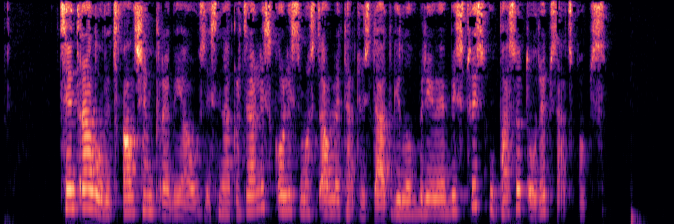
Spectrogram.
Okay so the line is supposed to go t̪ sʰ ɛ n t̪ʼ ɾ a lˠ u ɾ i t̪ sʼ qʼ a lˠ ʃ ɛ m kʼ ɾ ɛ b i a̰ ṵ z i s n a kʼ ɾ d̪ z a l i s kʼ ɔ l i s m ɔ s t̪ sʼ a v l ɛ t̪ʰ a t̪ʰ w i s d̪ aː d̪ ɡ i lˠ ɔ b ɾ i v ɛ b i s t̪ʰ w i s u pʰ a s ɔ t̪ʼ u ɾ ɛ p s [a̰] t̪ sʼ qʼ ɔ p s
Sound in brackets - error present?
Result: no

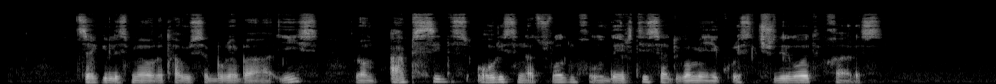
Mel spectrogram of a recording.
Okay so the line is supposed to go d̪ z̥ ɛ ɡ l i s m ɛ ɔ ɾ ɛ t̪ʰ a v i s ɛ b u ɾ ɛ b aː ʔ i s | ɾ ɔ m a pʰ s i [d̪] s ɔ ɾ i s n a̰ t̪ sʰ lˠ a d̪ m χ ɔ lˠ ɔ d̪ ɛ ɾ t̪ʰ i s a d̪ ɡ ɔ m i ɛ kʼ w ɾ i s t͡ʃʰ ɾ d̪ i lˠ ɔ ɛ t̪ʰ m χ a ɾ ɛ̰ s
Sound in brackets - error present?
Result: no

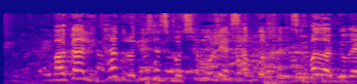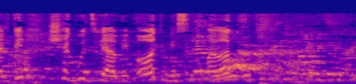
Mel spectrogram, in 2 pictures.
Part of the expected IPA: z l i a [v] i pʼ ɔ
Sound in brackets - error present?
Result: no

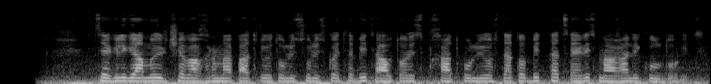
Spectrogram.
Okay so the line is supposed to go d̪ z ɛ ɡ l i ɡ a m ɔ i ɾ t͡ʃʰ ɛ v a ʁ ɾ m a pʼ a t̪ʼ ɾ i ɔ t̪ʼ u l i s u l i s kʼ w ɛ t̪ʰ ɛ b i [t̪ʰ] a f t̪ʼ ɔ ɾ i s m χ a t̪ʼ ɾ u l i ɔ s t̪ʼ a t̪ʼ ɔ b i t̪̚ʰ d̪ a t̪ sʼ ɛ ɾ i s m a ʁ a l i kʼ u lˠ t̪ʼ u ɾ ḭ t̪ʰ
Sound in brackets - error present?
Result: no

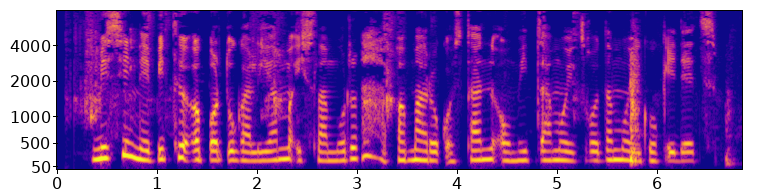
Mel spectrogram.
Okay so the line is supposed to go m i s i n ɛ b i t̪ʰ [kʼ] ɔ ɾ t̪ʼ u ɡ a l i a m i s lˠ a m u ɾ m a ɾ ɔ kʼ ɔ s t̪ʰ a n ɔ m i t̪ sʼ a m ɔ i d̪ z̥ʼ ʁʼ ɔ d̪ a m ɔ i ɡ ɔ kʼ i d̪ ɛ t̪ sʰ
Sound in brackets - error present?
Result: yes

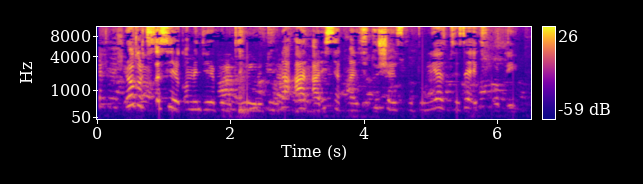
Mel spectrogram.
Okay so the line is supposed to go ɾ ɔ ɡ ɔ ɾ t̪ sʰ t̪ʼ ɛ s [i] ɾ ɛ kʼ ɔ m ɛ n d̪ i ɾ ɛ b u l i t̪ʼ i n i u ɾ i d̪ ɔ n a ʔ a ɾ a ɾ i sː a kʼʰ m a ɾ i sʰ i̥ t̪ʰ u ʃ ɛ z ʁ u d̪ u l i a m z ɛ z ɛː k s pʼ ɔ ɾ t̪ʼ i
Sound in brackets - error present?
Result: no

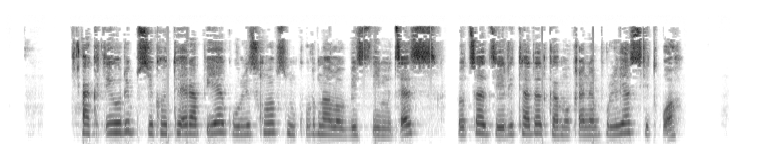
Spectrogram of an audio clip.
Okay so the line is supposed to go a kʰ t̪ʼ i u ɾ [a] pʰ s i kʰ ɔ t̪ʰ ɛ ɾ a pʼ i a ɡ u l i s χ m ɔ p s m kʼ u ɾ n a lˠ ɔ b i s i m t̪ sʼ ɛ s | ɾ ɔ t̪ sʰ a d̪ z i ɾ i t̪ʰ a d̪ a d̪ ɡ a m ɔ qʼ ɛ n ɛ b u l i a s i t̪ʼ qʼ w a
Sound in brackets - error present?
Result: yes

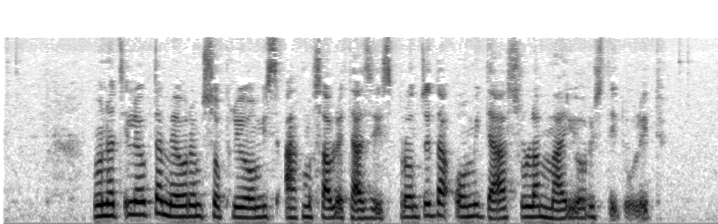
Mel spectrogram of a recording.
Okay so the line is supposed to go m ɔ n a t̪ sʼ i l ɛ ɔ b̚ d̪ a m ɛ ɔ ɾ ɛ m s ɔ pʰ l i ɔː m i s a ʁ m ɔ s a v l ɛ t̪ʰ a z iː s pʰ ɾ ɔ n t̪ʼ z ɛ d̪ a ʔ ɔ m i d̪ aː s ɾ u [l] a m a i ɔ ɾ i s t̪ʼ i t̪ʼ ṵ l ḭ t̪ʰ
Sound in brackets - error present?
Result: no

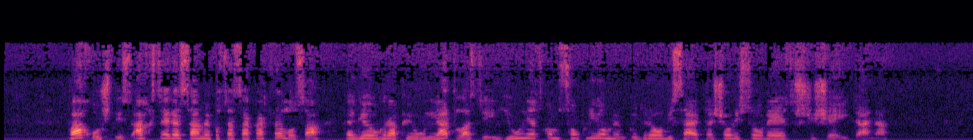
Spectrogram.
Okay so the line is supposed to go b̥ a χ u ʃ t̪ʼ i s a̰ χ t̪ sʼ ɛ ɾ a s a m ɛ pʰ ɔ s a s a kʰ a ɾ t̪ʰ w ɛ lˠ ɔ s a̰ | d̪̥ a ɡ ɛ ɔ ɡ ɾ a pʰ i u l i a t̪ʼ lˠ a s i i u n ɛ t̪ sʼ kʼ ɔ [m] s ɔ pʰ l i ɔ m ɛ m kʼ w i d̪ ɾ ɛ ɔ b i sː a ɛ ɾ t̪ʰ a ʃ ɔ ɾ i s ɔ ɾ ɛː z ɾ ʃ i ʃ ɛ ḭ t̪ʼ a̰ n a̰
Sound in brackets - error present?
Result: no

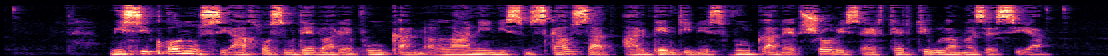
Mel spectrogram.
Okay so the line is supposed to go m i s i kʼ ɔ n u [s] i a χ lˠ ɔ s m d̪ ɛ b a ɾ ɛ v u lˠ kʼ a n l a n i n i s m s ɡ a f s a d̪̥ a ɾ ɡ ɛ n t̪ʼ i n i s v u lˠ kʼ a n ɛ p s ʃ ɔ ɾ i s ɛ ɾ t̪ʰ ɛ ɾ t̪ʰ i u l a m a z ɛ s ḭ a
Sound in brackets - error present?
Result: no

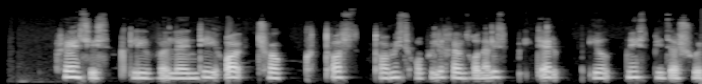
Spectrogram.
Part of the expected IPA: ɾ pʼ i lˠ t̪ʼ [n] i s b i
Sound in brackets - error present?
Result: no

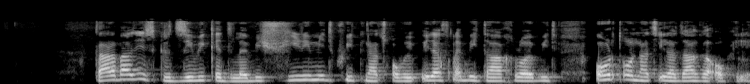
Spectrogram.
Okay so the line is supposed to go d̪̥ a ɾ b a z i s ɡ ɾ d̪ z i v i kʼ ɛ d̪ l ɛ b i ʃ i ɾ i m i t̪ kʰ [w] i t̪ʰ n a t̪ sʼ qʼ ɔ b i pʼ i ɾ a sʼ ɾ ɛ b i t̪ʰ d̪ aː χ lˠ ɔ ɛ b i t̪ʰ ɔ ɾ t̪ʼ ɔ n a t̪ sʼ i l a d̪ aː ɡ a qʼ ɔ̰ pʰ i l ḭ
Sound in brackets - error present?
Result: no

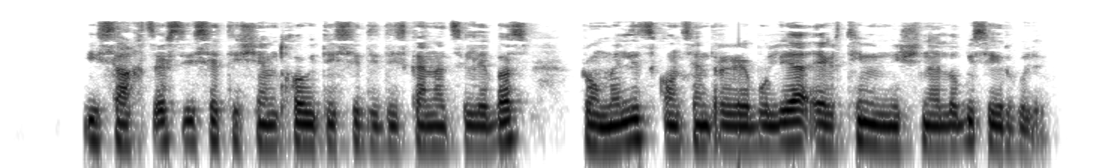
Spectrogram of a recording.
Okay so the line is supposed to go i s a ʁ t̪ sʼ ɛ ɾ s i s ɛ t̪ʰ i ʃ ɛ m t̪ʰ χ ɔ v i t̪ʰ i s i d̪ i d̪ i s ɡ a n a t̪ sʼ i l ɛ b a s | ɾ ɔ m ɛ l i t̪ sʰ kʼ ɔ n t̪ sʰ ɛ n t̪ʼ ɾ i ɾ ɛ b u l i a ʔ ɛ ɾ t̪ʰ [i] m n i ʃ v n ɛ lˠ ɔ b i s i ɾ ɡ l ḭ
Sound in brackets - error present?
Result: no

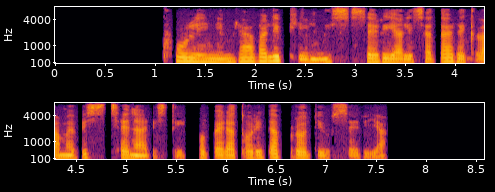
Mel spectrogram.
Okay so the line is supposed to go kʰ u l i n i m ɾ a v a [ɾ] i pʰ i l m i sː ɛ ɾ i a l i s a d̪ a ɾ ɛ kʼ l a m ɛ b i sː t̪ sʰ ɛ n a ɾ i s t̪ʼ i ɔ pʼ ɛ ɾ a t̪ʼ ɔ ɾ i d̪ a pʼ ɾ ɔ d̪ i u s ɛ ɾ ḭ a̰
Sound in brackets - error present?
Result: yes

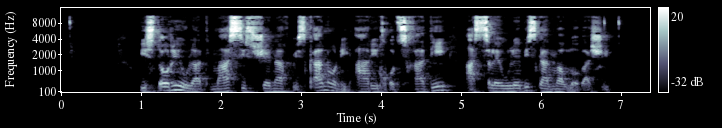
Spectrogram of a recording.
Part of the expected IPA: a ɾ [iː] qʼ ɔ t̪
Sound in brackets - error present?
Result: yes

